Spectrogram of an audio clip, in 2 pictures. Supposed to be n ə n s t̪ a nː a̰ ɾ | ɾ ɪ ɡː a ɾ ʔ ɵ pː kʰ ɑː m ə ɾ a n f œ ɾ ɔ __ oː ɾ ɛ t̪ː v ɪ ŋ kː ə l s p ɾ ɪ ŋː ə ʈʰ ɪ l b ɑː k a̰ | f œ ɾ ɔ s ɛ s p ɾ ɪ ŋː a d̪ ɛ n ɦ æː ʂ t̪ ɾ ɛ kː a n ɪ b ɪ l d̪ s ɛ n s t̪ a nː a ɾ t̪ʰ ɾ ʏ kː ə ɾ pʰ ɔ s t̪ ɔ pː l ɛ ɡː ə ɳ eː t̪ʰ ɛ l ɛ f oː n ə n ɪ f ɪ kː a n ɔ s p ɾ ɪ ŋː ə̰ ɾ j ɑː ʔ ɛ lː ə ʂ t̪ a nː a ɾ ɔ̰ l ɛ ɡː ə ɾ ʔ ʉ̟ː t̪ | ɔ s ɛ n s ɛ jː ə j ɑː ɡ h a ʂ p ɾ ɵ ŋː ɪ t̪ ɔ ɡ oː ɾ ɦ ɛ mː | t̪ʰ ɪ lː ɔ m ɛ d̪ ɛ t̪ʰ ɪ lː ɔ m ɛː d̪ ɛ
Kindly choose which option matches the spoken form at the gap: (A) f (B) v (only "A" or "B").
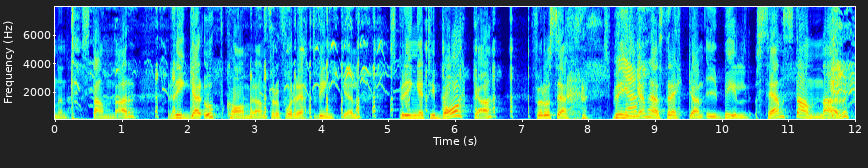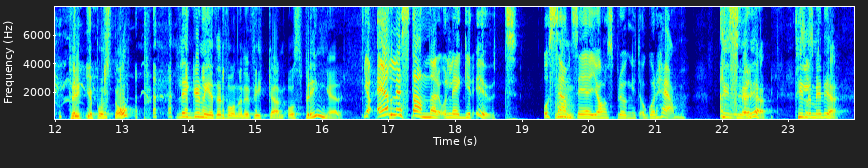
A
